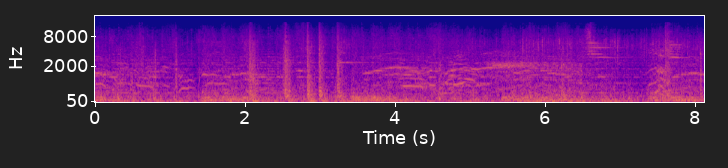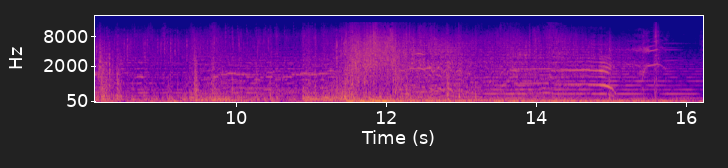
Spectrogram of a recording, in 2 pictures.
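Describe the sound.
A horse whinnies amid clattering hooves in a loud, chaotic scene full of crashes and thumps, with voices shouting underneath throughout.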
